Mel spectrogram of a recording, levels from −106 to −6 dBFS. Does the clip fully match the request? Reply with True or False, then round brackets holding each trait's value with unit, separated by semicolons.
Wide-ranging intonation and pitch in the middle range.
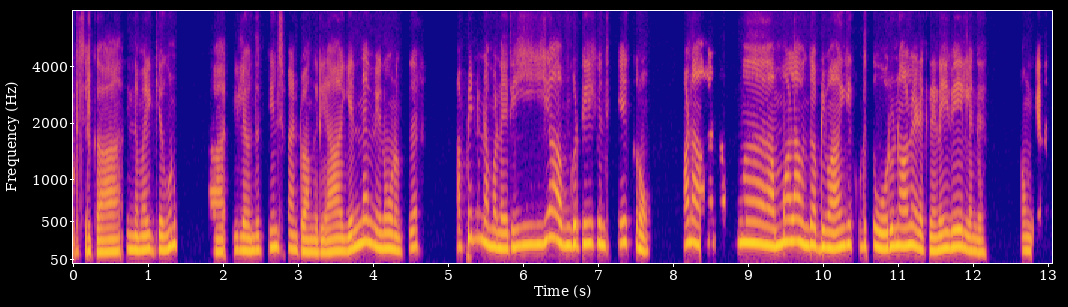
False (5.8 semitones; 195 Hz)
